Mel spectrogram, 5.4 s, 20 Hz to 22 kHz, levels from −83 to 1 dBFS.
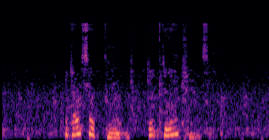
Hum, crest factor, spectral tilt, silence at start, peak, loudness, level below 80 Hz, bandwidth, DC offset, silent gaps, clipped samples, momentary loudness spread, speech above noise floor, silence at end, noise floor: none; 18 dB; -8 dB/octave; 0.05 s; -10 dBFS; -26 LUFS; -58 dBFS; 11.5 kHz; under 0.1%; none; under 0.1%; 20 LU; 28 dB; 0.95 s; -53 dBFS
